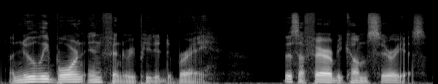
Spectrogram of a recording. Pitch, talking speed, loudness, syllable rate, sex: 90 Hz, 135 wpm, -18 LUFS, 5.6 syllables/s, male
